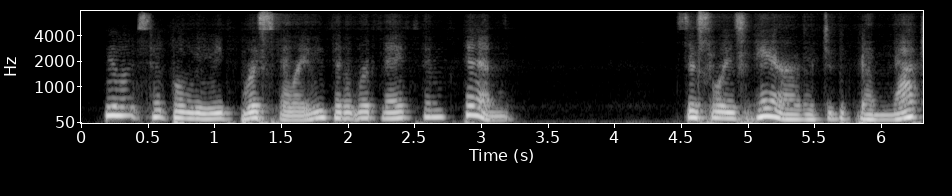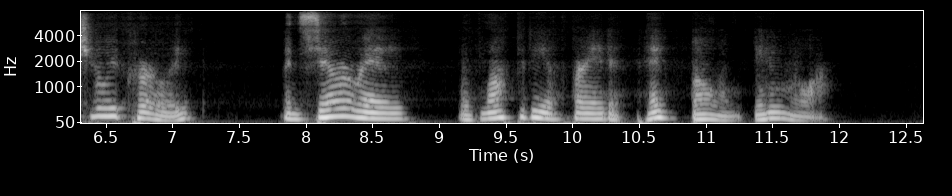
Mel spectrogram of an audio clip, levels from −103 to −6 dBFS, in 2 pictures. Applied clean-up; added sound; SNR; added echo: neural mask model DeepFilterNet 3.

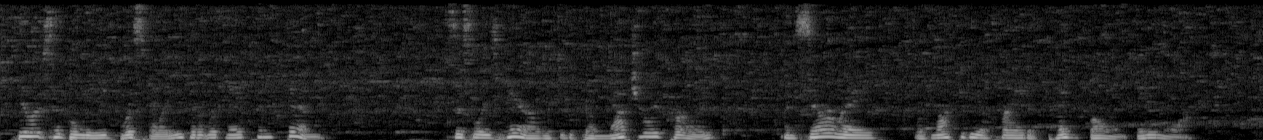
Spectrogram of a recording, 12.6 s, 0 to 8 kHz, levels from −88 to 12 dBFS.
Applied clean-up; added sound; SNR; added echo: classical method WPE with log-MMSE.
